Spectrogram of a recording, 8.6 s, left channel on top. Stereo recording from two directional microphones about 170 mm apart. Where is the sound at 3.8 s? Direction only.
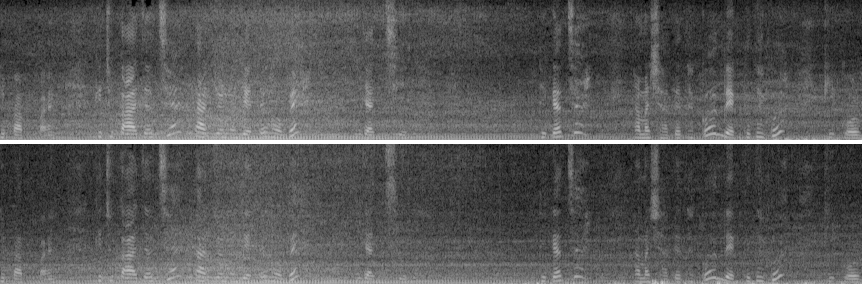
40° right (ahead or behind).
